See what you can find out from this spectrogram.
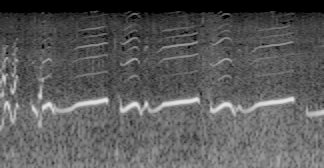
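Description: A red knot, a chunky shorebird no bigger than a robin, gives a series of clear, drawn-out whistled calls, about four in a row, each sliding slightly upward, loud with no talking.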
